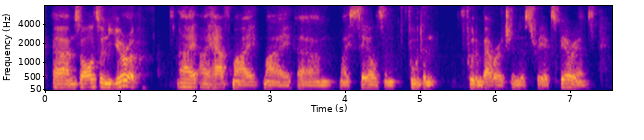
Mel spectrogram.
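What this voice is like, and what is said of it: German accent. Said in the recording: “You hear my accent, right? So I'm German. I can't hide it.”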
